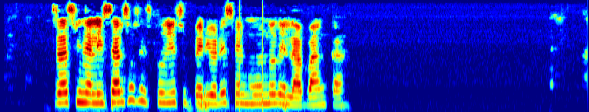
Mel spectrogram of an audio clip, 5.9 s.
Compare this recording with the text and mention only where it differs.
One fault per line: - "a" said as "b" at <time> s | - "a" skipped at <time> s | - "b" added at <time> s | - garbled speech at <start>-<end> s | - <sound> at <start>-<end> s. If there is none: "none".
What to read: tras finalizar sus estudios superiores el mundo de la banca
none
